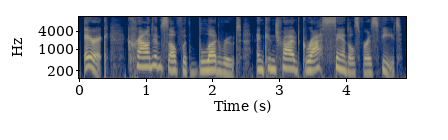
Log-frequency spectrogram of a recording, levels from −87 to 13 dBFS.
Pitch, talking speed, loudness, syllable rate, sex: 215 Hz, 145 wpm, -19 LUFS, 4.5 syllables/s, female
